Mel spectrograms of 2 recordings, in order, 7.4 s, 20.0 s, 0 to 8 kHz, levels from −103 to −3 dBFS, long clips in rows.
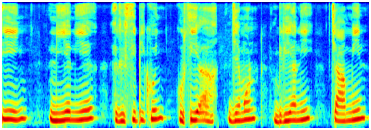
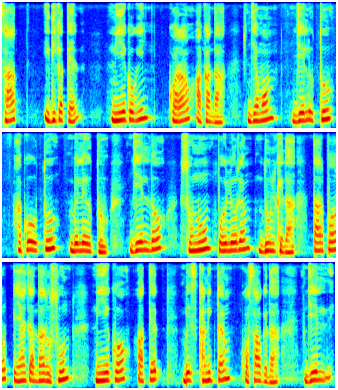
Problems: echo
